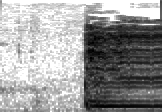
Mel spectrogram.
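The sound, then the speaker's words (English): After a moment of near-silence, a loud electronic buzzer blares abruptly and holds a steady, harsh tone right through to the end. “I almost lost my buzzer.”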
